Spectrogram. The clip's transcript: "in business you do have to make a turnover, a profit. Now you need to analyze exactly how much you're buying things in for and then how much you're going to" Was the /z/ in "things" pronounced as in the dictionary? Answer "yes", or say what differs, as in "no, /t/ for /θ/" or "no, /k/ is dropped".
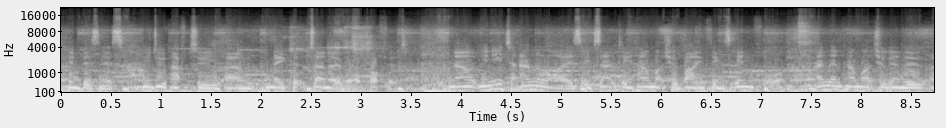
yes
